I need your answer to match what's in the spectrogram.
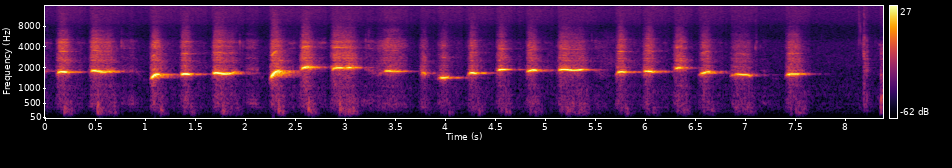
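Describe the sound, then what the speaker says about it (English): A person whistles the nursery tune Mary Had a Little Lamb alone, a clear, close melody of short, evenly spaced notes with brief pauses between phrases. "So I'm gonna whistle "Mary Had a Little Lamb.""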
